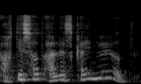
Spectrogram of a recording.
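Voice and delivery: leise, abgeklärt seufzend zitiert; resigniert leise. Retold or imitated. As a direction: Salomo müde und gleichgültig leise sprechen lassen. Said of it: "er sagt". (leiser, resignierter Salomo-Ton)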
